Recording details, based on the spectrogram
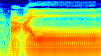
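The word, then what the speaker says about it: عين: সূরার মধ্যে এই যে আইন, এটা আমাদের জন্য অত্যন্ত গুরুত্বপূর্ণ। এই গলার মধ্য জায়গা থেকে আইন, আইন।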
